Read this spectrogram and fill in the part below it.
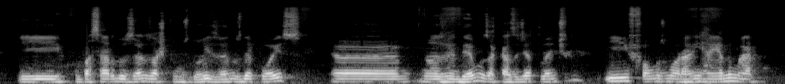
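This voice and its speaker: A man at medium pitch and moderate pace, in a monotone, flat intonation, with music in the background. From southern Brazil, Porto Alegre. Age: 30s. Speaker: state tourism official. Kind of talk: interview. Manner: halting, many fillers.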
